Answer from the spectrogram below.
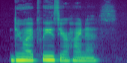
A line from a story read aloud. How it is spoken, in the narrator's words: he asked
